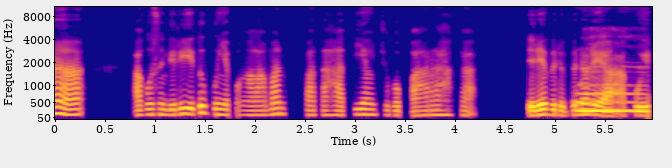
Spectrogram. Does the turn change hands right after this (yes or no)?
no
